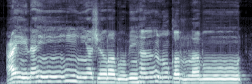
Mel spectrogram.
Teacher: عین آئی، یہاں یائلین کا قاعدہ، جلد پڑھیں گے. آئی کھچیں گے نہیں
